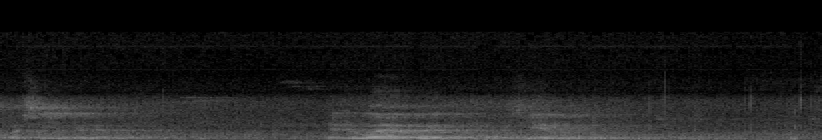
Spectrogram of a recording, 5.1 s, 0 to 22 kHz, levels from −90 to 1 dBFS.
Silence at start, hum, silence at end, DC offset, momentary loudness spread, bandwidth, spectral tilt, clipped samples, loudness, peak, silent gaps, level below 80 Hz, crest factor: 0 s; none; 0 s; under 0.1%; 14 LU; 17 kHz; -3.5 dB/octave; under 0.1%; -43 LUFS; -24 dBFS; none; -80 dBFS; 20 dB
